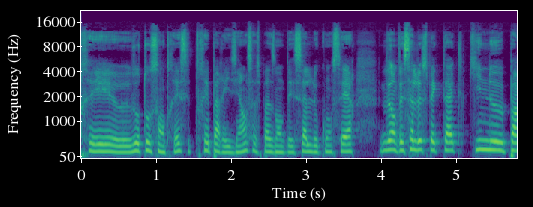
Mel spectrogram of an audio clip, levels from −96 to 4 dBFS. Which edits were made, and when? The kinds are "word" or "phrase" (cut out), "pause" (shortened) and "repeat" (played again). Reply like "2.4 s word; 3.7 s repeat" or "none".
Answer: none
